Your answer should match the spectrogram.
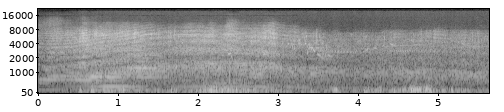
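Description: An RC Dancing Wings Stick 14 model airplane with a 1.4 m wingspan flies at full throttle on a windy day, its steady propeller whine rising and falling as it passes, with wind buffeting the microphone throughout.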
